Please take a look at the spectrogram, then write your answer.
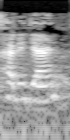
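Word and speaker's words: Haddy Jagne: My name is Hadijan and it is spelled as HADDY and Jan is spelled as JAGNE.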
